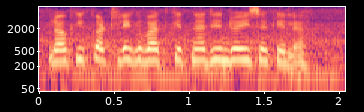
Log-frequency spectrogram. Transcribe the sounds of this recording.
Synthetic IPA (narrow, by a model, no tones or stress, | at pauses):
lɔkikəʈlekebaːd̪kɪt̪nad̪inɾəɦisəkela̰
